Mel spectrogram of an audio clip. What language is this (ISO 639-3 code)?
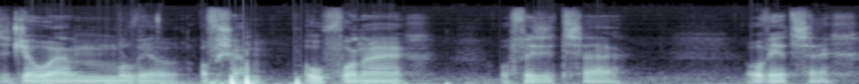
ces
